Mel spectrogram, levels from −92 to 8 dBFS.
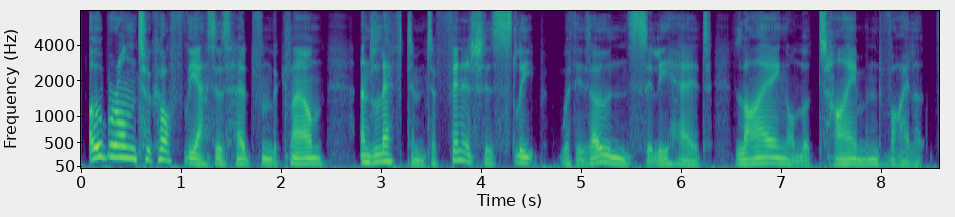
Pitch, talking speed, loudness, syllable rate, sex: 110 Hz, 190 wpm, -21 LUFS, 4.5 syllables/s, male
